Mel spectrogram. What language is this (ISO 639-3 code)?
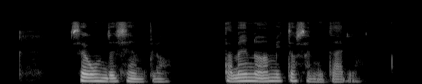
glg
